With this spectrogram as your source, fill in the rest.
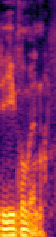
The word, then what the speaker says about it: Eagleman: And my guest today is David Eagleman. You can find him on Twitter at David Eagleman, Eagle Man, just as you would think it's spelled.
